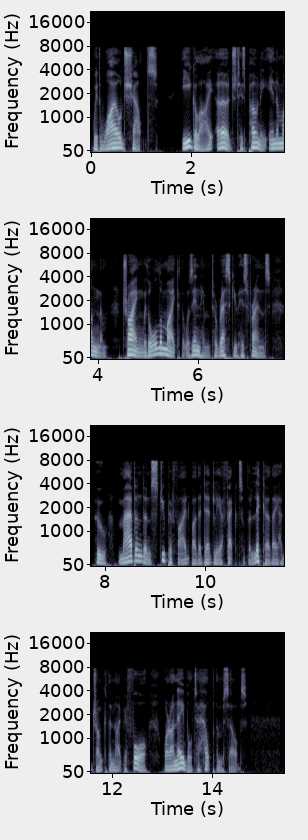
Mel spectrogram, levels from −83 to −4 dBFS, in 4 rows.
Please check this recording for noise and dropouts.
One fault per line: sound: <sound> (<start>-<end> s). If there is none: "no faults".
no faults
